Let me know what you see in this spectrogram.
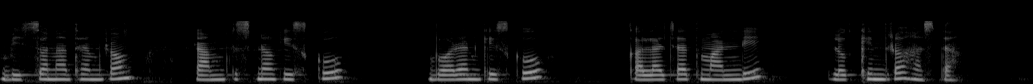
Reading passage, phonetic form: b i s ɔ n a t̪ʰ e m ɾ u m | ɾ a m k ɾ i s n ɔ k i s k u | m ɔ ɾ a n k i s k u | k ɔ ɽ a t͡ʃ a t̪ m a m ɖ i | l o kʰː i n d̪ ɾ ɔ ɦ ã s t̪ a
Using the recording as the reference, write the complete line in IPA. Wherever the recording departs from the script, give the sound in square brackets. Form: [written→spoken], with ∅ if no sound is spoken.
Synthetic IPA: b i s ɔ n a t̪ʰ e m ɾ [u→ɔ] m | ɾ a m k ɾ i s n ɔ k i s k u | [m→b] ɔ ɾ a n k i s k u | k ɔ [ɽ→l] a t͡ʃ a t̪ m a [m→ɳ] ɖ i | l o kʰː i n d̪ ɾ ɔ ɦ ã s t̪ a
